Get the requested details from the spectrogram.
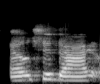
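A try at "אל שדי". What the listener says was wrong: Al Shaddai. No, there's no E in the Hebrew.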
